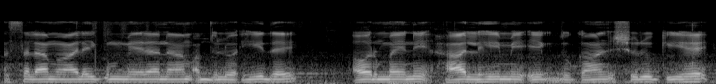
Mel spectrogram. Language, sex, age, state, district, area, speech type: Urdu, male, 18-30, Uttar Pradesh, Balrampur, rural, spontaneous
